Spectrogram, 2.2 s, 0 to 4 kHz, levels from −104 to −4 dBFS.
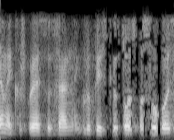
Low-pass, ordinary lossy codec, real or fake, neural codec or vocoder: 3.6 kHz; AAC, 16 kbps; fake; codec, 24 kHz, 1.2 kbps, DualCodec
